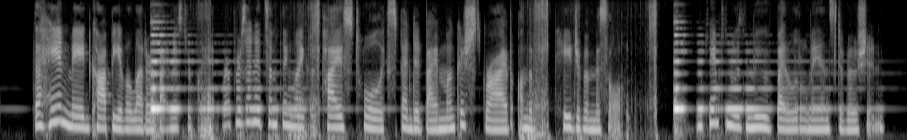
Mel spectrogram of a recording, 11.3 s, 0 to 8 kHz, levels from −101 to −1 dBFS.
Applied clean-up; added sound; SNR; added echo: neural mask model RNNoise.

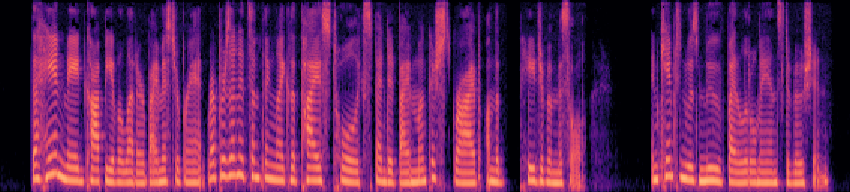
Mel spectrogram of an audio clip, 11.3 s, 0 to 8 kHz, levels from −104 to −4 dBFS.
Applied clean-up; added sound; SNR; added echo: none; none; none; none.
